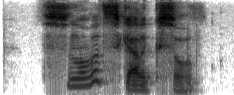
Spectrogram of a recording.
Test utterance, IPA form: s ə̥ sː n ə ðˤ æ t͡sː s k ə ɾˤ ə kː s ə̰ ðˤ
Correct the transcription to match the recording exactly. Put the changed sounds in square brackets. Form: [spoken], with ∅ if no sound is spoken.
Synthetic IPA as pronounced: [θ] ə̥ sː n ə ðˤ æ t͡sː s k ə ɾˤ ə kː s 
